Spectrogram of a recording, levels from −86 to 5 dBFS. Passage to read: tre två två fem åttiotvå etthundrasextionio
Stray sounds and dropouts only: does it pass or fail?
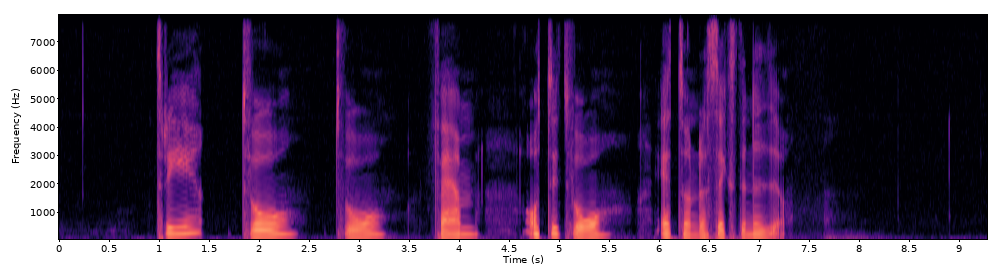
pass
